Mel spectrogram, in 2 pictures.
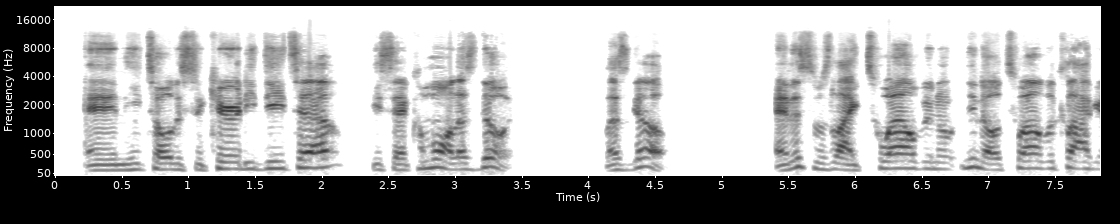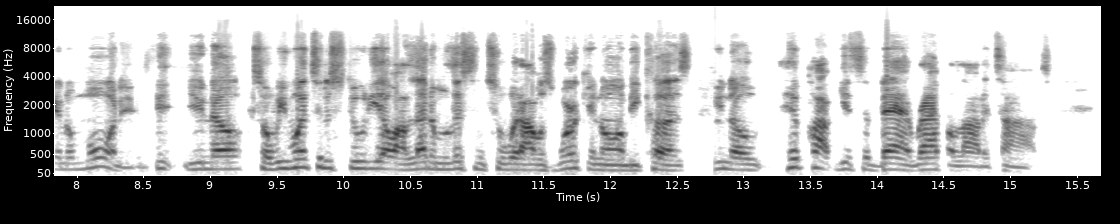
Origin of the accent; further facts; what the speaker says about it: Newark, New Jersey, United States; I'm going to reflect on who I was growing up in Newark, New Jersey then and who I am in Newark, New Jersey now.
